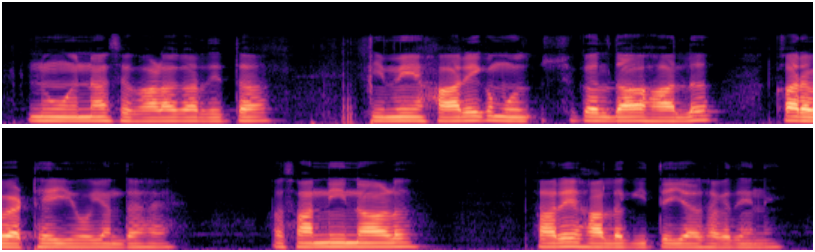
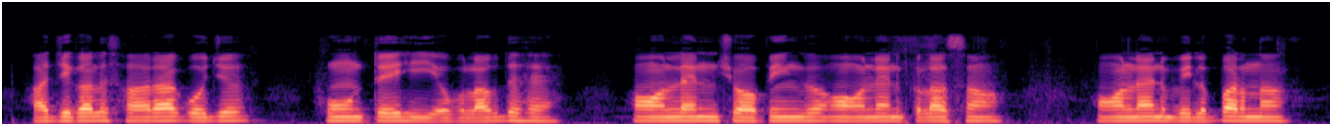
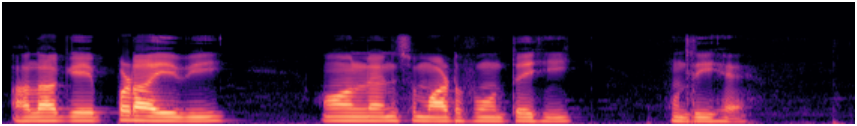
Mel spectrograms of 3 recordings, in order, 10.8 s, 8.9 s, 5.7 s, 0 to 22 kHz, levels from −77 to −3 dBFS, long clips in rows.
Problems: continuous background conversations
